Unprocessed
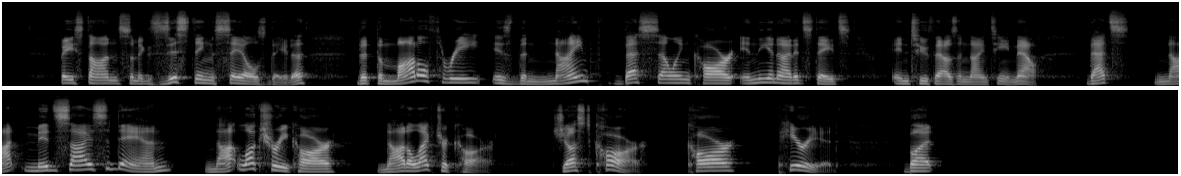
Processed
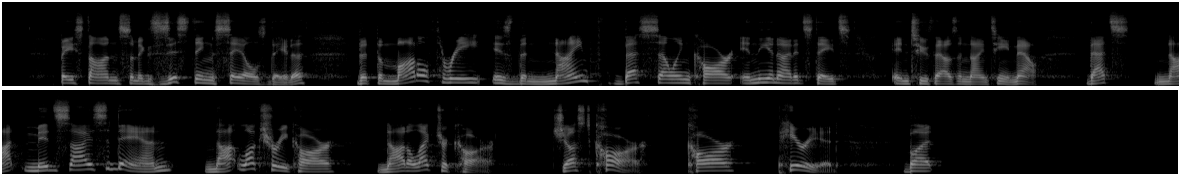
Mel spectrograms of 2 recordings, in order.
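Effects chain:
downward compressor 6 to 1, threshold −34 dBFS, peak gain reduction 14 dB

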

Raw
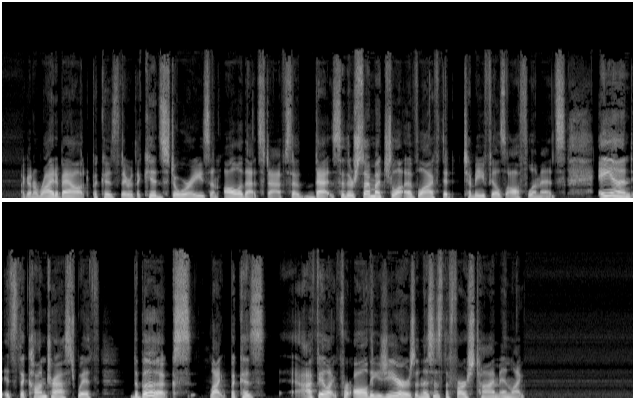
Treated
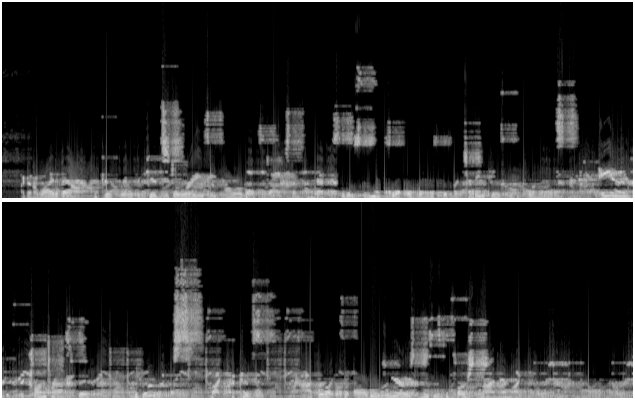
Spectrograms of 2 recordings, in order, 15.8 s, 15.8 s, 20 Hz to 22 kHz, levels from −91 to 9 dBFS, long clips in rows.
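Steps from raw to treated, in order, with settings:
feedback delay that plays each chunk backwards 492 ms, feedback 85%, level −12 dB
gate on every frequency bin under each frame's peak −15 dB strong
parametric band 2,900 Hz +14 dB 2.1 octaves
0:04.01–0:05.62: time-frequency box erased 760–6,000 Hz
high-shelf EQ 9,900 Hz +7 dB, from 0:12.38 +12 dB
reverb whose tail is shaped and stops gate 190 ms rising, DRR 5 dB
transient designer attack +3 dB, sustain −7 dB
boost into a limiter +4 dB
notch on a step sequencer 2.3 Hz 460–3,200 Hz
level −1.5 dB

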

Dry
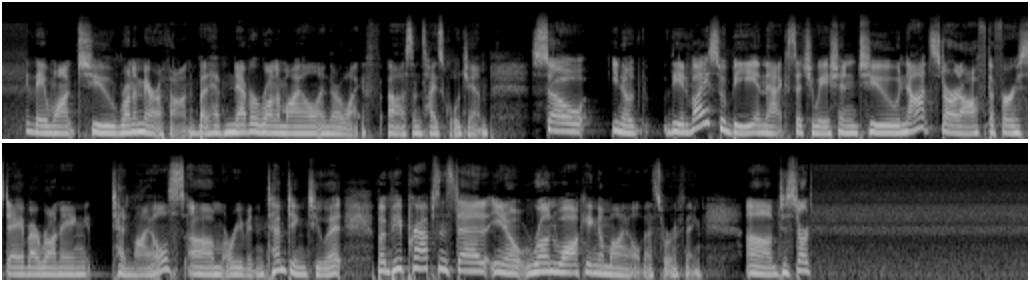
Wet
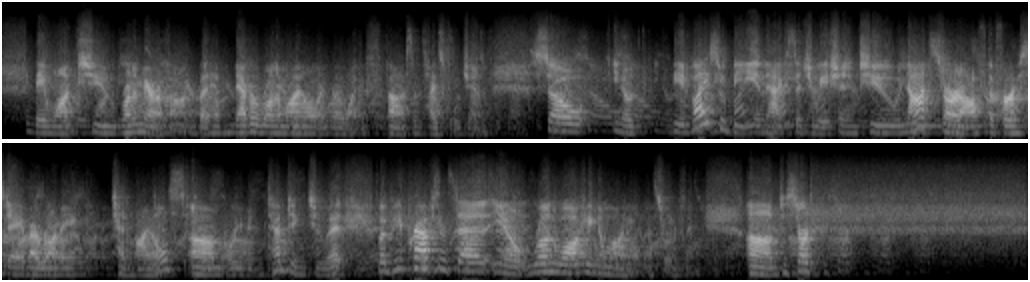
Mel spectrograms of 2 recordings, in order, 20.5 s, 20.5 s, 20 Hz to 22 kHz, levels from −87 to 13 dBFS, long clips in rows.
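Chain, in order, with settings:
spike at every zero crossing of −16 dBFS
high-pass filter 1,400 Hz 12 dB per octave
downward expander −34 dBFS
low-pass filter 2,400 Hz 12 dB per octave
in parallel at −5 dB: soft clipping −24.5 dBFS, distortion −12 dB
on the sum: repeating echo 407 ms, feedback 57%, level −11.5 dB
convolution reverb RT60 0.60 s, pre-delay 31 ms, DRR 11 dB
multiband upward and downward expander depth 100%

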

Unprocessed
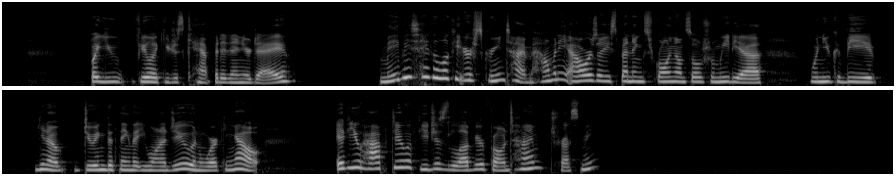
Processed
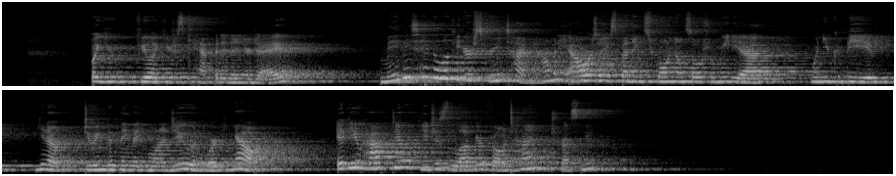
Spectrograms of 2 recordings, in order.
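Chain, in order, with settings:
dense smooth reverb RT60 2 s, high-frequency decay 0.85×, DRR 1.5 dB

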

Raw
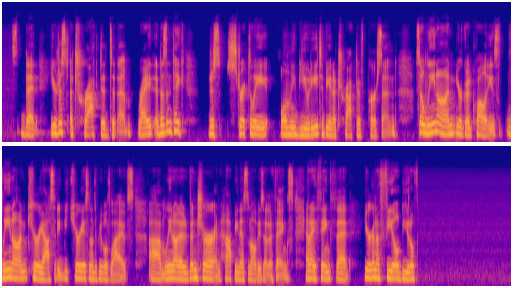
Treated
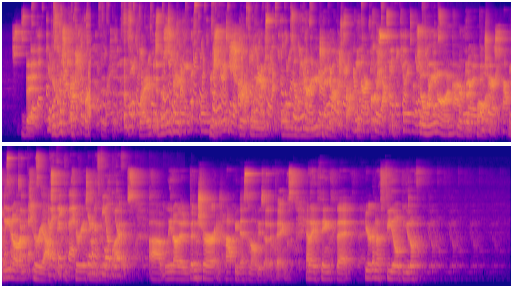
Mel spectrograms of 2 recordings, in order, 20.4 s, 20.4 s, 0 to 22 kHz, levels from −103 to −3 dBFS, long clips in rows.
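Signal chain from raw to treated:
peak hold with a decay on every bin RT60 0.80 s
on a send: repeating echo 418 ms, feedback 56%, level −18 dB
on the sum: delay with pitch and tempo change per echo 245 ms, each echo +7 semitones, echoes 3
Bessel high-pass filter 1,600 Hz, order 2
0:01.77–0:02.44: output level in coarse steps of 20 dB

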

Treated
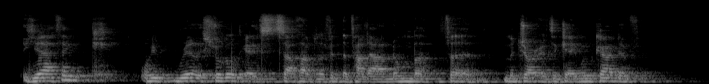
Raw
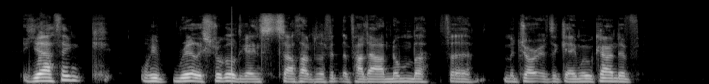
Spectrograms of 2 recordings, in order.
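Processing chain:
0:01.02–0:01.47: high-pass filter 390 Hz
downward compressor 4 to 1, threshold −26 dBFS, peak gain reduction 14 dB
convolution reverb RT60 0.90 s, pre-delay 6 ms, DRR 4.5 dB
level −7 dB

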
